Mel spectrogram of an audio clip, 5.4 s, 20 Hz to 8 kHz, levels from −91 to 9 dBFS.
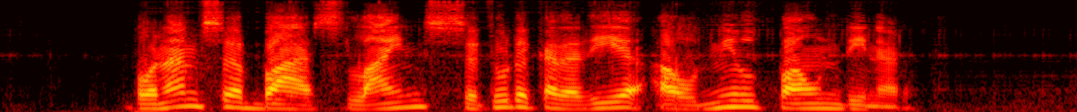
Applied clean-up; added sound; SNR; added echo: neural separator model SepFormer DNS4.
